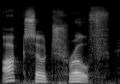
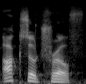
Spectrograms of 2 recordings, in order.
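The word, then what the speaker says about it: auxotroph: is good uh all right next we have oxotroph i just love this because i'm learning all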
